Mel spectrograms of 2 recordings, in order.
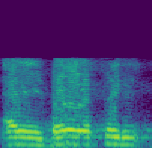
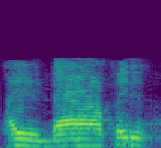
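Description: First: The vowel after b leans toward an e sound. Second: The vowel after b is a medium open a. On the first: The speaker calls it wrong. "واحذر من الإمالة، تقول الباطل، لا" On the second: The speaker calls it right. "بشكل متوسط"

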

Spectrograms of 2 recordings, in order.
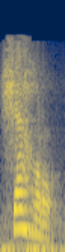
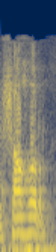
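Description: First: The sh sound is light and thin. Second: The sh sound is heavy and thick. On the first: The speaker calls it right. "نقول شهر" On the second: The speaker calls it wrong. "وليس شهر شا، لا، الشين مرققة"

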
